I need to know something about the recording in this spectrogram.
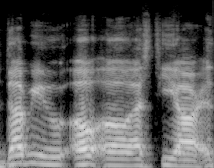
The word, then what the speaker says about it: Worcester: How does that word turn into Worcester? Like Worcester is Woostr.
